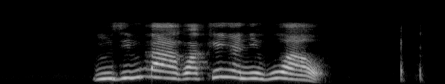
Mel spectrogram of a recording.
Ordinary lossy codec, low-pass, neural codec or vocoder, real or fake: AAC, 32 kbps; 7.2 kHz; autoencoder, 48 kHz, 32 numbers a frame, DAC-VAE, trained on Japanese speech; fake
